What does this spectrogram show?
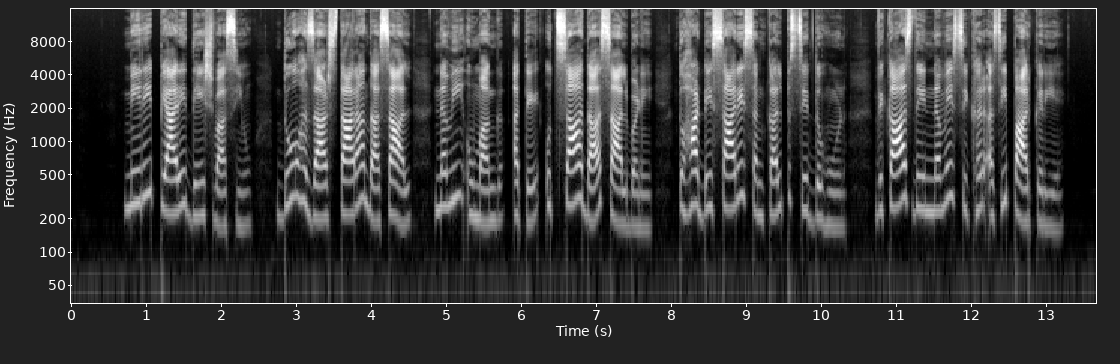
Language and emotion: Punjabi, neutral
